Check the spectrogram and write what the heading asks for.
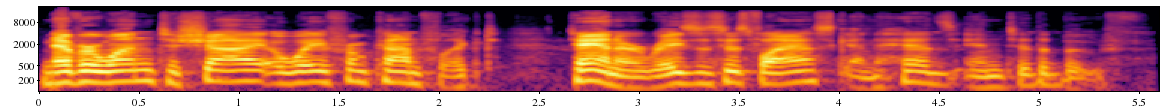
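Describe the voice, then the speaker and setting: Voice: medium pitch, steady tone, measured pace, sharp tone. An actor narrating a radio play as a folksy, wistful small-town storyteller. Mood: wry.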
